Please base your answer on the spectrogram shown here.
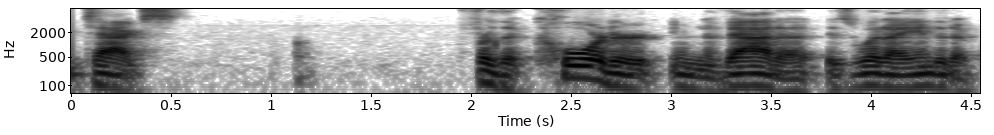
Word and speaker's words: Nevada: moved from nevada and it's not nevada i will fight you over that you people learn how to say it it's nevada no people in nevada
